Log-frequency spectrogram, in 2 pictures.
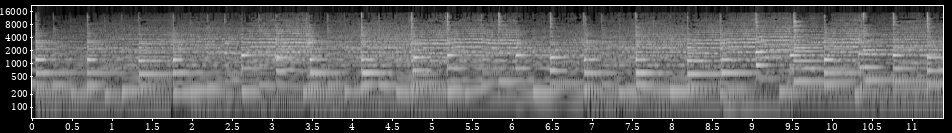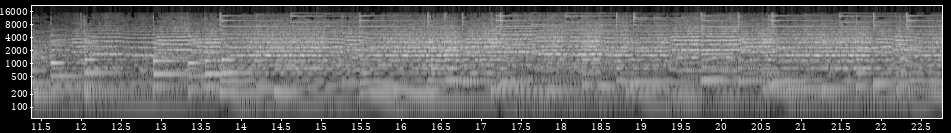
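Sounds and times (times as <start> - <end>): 
background music: 0.1 - 22.7.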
